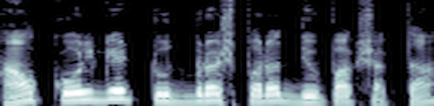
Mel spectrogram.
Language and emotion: Goan Konkani, neutral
